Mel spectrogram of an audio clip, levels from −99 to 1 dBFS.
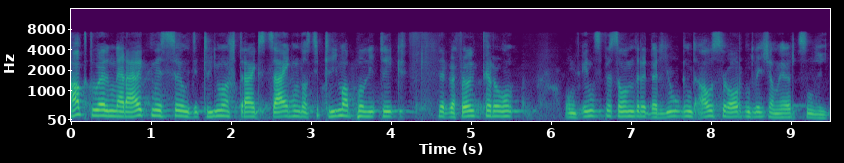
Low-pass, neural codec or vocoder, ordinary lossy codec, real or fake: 7.2 kHz; codec, 16 kHz, 1 kbps, FreqCodec, larger model; none; fake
